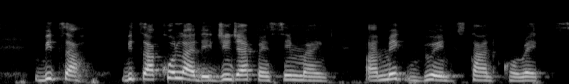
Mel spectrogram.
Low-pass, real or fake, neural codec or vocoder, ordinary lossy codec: 7.2 kHz; real; none; Opus, 16 kbps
